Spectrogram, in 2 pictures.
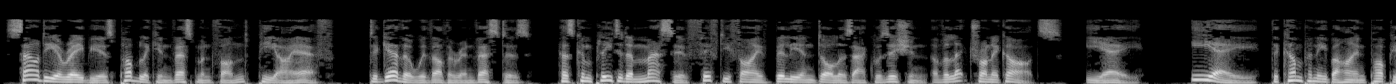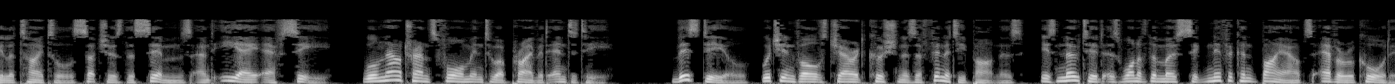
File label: learn english through news upper intermediate; saudi investment fund acquires electronic arts normal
